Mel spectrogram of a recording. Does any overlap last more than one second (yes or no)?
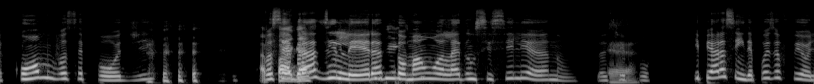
yes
